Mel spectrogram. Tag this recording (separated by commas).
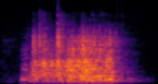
Wild animals, Animal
